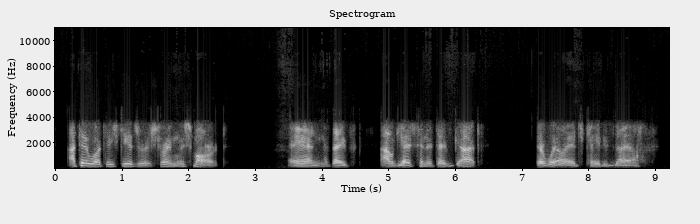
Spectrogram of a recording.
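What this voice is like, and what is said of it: Choked up, emotional voice. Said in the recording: “I get a little choked up talking about what I like.”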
